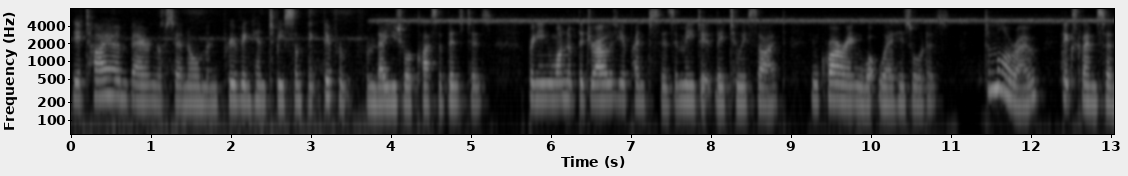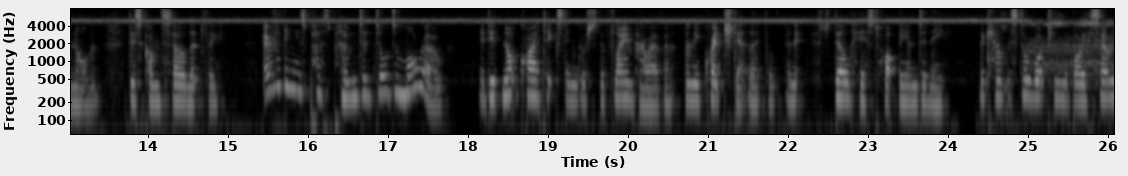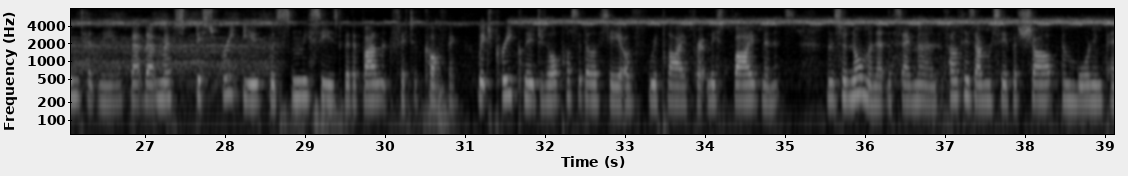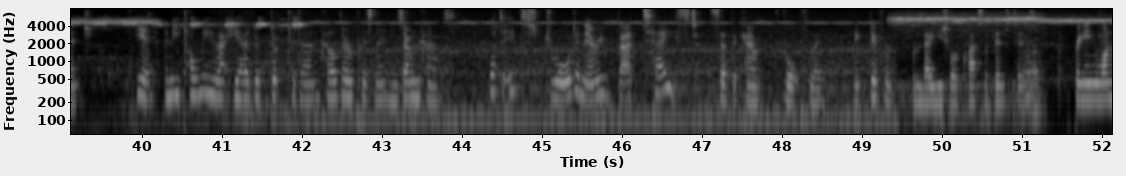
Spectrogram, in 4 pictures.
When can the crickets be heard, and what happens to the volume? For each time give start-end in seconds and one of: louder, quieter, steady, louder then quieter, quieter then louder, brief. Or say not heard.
0.0-52.0 louder.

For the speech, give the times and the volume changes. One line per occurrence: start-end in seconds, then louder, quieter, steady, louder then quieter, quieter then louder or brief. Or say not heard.
0.0-52.0 steady.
